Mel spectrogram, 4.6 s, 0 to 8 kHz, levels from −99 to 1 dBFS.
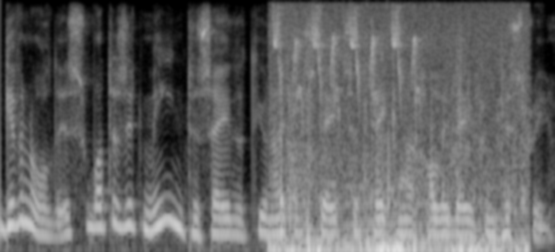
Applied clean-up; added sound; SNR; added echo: none; Bird; -4 dB; none.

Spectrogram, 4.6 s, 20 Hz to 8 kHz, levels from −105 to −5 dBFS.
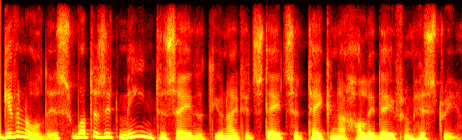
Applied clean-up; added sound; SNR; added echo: none; none; none; none.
